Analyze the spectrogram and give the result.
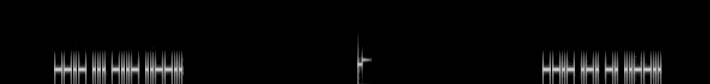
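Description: Two quick bursts of Morse code Q-codes in a steady mid-pitched tone, keyed at 50 words per minute, separated by about four seconds of silence broken only by a single faint click.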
